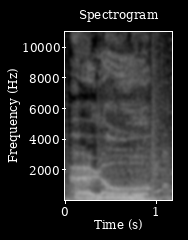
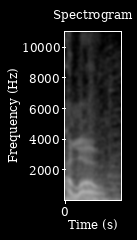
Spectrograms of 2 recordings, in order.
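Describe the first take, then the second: First: It is said in a put-on character voice. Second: It is said in a normal speaking voice.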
